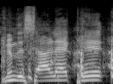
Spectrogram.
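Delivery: put-on high-pitched, bratty cartoon kid voice. Riffing on member berries with another speaker, in a Cartman voice. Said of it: "Why am I doing it in the Cartman voice?".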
